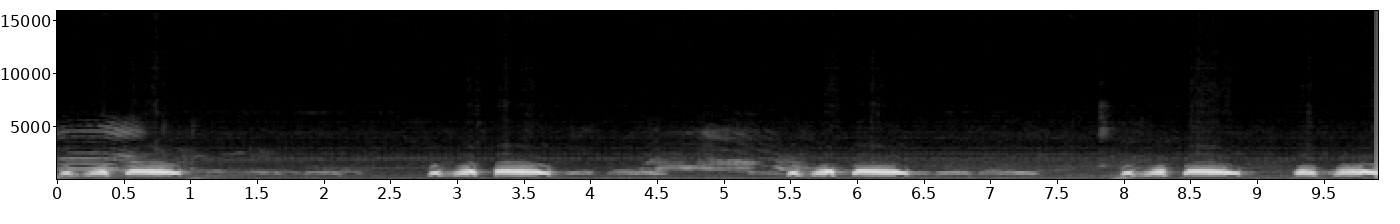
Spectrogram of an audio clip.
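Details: Female dove calling to excite males: low, throaty cooing phrases of a few short pulses ending in a drawn-out note, repeated roughly every three seconds, with faint higher chirps between phrases and otherwise quiet surroundings.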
